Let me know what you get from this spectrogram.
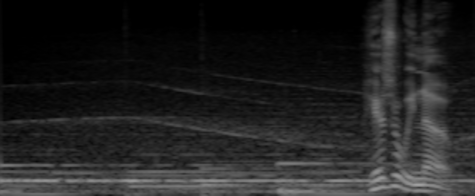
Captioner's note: sirens wailing in distance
